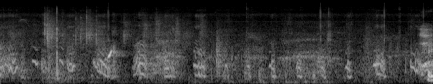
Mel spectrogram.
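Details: Three-week-old puppies with eyes newly open give thin, high squeaky whimpers and short yips, several overlapping in quick irregular bursts through the whole stretch.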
